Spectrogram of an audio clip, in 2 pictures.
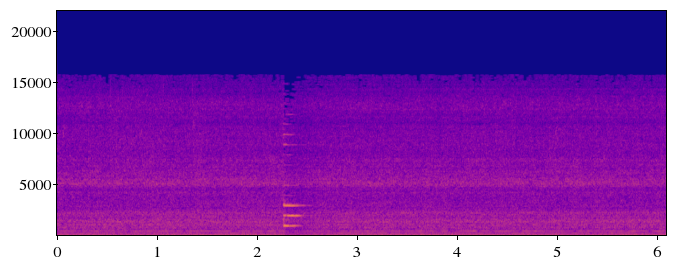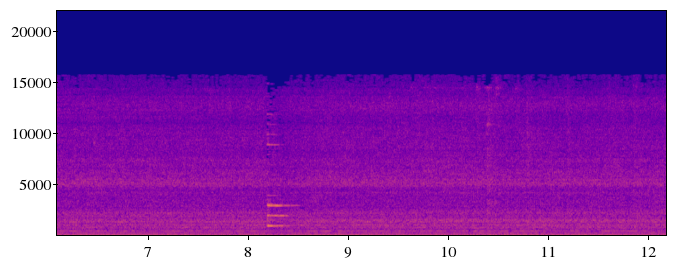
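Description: Steady hum of an old Otis traction elevator cab in travel, with the cab fan running. Two short dings sound about six seconds apart from the elevator's chime.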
